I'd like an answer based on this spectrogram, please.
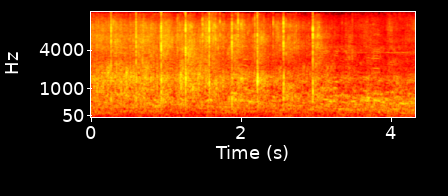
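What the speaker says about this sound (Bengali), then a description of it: "সবাই একটু করতালি দিয়ে অভিনন্দিত করুন।" A crowd at a recreation club's annual cultural function applauds in a steady, moderately loud patter, with scattered sharper individual claps and faint voices underneath.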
